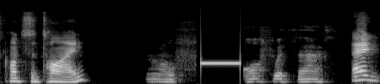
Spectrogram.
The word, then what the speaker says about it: Constantine: because it's alen Mo it's not Constantine it's Constantine oh off with that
